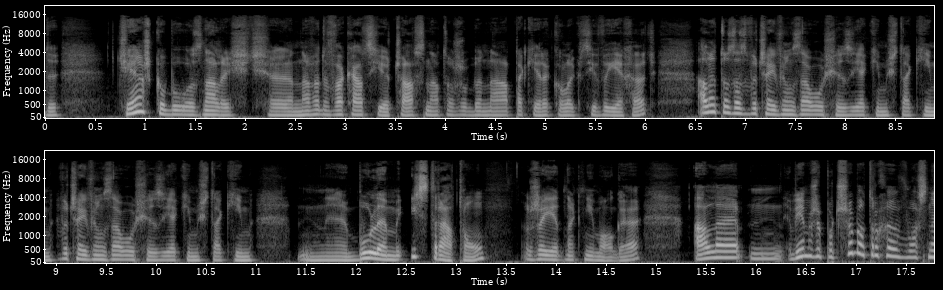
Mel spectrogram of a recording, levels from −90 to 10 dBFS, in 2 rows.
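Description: A stream segment repeated at 9.01 s: the two seconds of audio leading up to that point play again, running through to 11.01 s, so the clip is about 2 seconds longer than the material it carries. The player fetched or queued the same segment twice and played it back to back. At 9.01 s a small blip marks the jump back, and then a passage that has just finished sounds again in full before the programme moves on.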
